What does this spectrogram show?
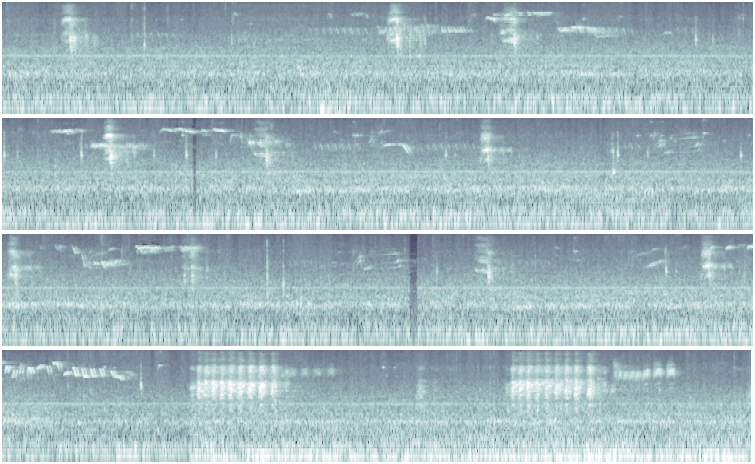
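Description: Garden birds calling: scattered short chirps and whistles from small birds, then two louder harsh rattling bursts of about a second and a half each near the end, the chatter of Eurasian magpies. A faint steady whine runs underneath.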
